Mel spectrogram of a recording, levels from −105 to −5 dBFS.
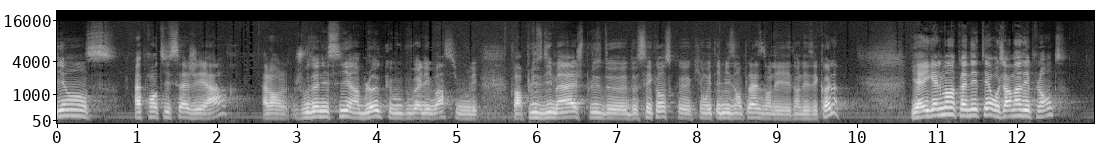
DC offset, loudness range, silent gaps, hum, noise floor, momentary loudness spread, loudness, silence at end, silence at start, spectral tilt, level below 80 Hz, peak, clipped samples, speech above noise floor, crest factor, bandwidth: under 0.1%; 5 LU; none; none; -45 dBFS; 14 LU; -23 LUFS; 0.4 s; 0 s; -5 dB/octave; -74 dBFS; -4 dBFS; under 0.1%; 22 dB; 20 dB; 15 kHz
